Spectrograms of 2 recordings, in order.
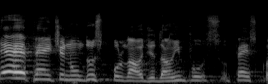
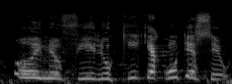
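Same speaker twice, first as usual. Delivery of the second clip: tender mother; 7 semitones higher, slower than usual. Retold or imitated. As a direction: coo it like a mom. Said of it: "ela olha pro meu filho e diz".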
